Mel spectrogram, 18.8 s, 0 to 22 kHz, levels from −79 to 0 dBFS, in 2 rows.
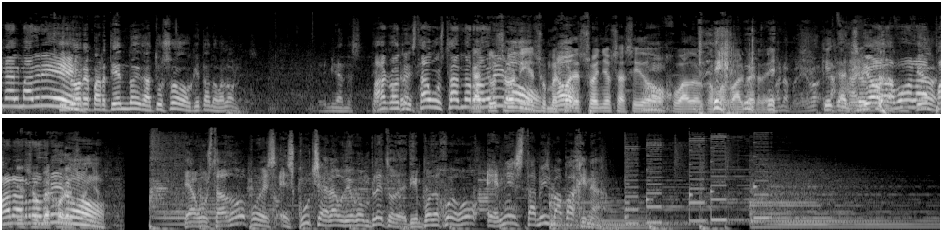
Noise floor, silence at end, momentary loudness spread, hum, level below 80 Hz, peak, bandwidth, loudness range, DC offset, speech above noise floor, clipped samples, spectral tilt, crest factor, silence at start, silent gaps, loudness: -49 dBFS; 0 s; 17 LU; none; -46 dBFS; 0 dBFS; 15 kHz; 10 LU; under 0.1%; 30 dB; under 0.1%; -4.5 dB/octave; 20 dB; 0 s; 10.63-10.83 s; -19 LUFS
